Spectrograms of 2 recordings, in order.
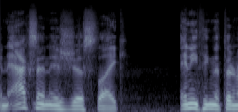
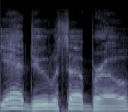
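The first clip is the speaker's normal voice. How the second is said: put-on surfer-bro American accent. Showing how people abroad assume americans talk: stereotyped american dude voice. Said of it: "just assume everyone talks like".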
